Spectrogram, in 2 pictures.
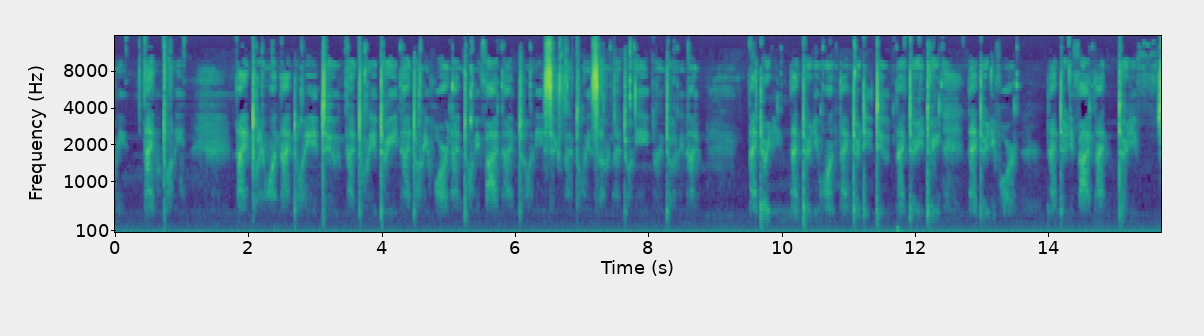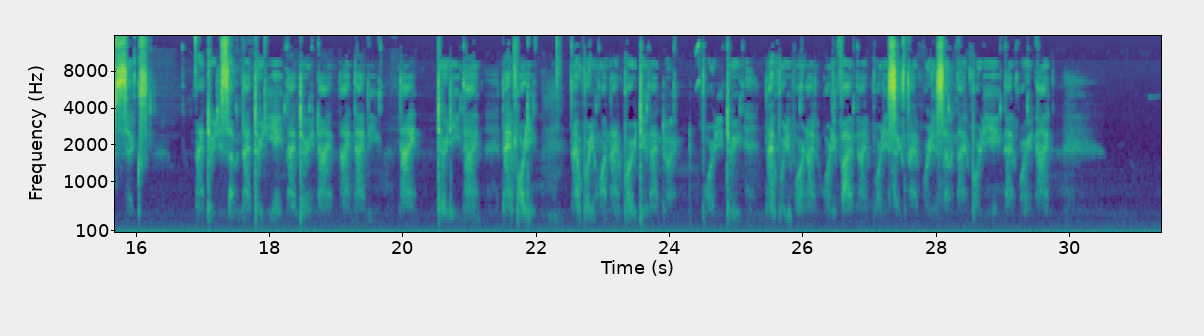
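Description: A man whispering numbers one after another, counting aloud in the nine hundreds, with a steady stream of short whispered words and crisp 's' sounds.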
